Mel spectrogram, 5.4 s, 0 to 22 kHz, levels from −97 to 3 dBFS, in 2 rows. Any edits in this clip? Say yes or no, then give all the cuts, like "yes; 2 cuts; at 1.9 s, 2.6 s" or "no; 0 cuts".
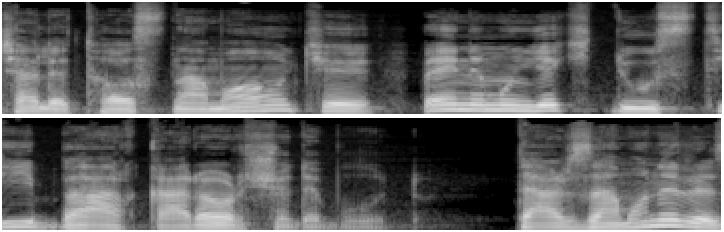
yes; 1 cut; at 1.5 s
